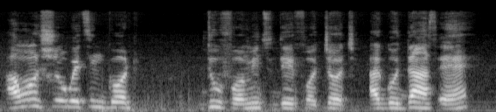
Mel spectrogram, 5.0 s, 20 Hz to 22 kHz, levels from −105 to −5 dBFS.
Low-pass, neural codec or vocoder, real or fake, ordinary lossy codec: 14.4 kHz; vocoder, 44.1 kHz, 128 mel bands every 256 samples, BigVGAN v2; fake; none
